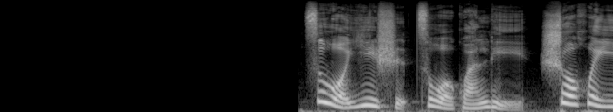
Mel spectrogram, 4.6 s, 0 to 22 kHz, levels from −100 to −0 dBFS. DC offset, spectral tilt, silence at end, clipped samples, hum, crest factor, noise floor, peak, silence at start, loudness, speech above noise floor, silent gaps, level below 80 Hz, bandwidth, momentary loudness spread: under 0.1%; -4.5 dB/octave; 0 s; under 0.1%; none; 20 dB; under -90 dBFS; -10 dBFS; 2.3 s; -26 LUFS; over 64 dB; none; -58 dBFS; 19.5 kHz; 7 LU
